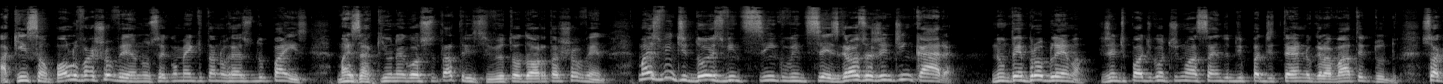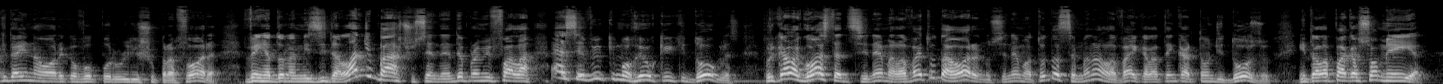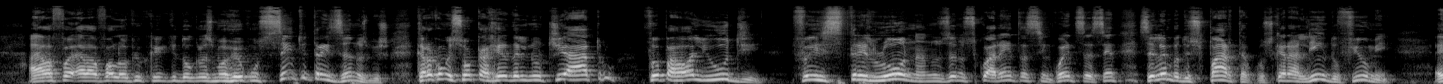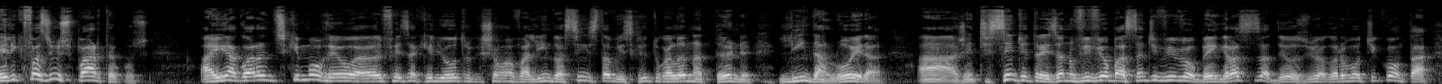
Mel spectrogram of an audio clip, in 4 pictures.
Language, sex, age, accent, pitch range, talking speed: Portuguese, male, 50-69, Brazilian, 145-195 Hz, 200 wpm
